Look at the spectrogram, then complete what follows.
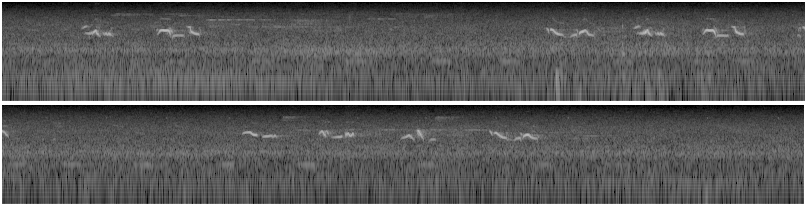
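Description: American robin singing: three short runs of quick high chirping notes, a few seconds apart, over a steady low background hiss.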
